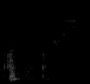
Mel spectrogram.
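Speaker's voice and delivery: hushed, faltering, almost voiceless apology; whispered apology. Acted. Losing the thread of what to say, whispered apology. Loses her thread mid-monologue.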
